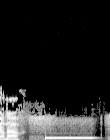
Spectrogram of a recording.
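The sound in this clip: A telephone dial tone sounds while someone is being called, after a brief voice at the start: a single steady, loud tone holds for about a second and then cuts off, followed by faint clicks.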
